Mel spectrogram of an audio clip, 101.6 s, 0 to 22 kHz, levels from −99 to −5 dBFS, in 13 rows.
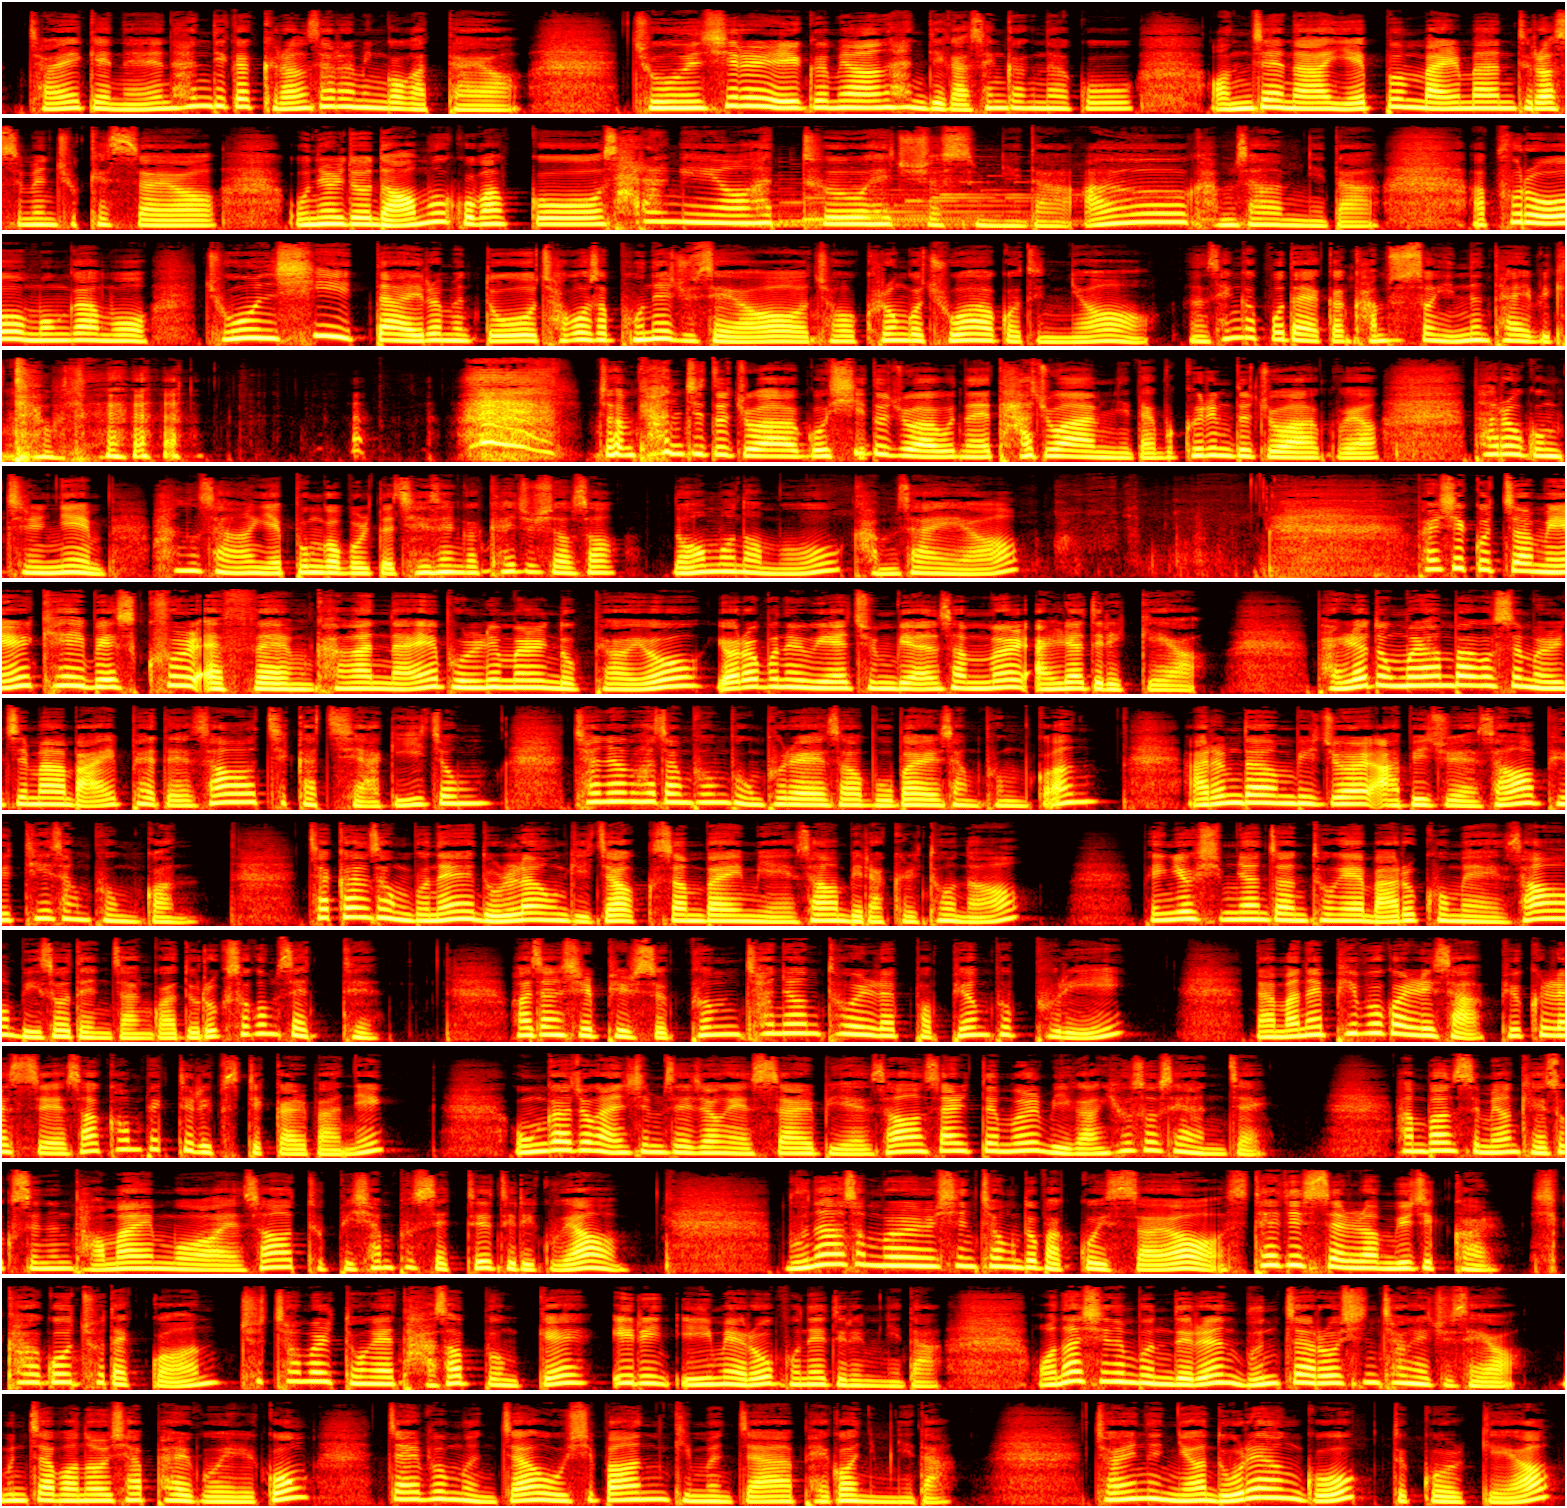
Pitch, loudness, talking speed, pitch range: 220 Hz, -18 LUFS, 285 characters per minute, 195-260 Hz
